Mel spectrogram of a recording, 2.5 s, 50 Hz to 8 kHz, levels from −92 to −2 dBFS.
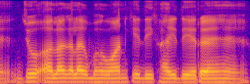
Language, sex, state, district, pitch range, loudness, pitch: Hindi, male, Jharkhand, Deoghar, 125-135 Hz, -17 LUFS, 130 Hz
